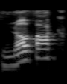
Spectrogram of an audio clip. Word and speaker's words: Nowak: It's pronounced Nowak, but it's spelled with a W.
